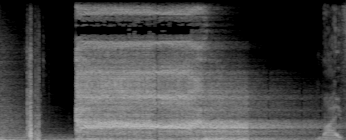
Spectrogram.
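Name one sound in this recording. A loud harsh screech blares suddenly and then fades away.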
